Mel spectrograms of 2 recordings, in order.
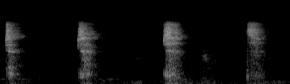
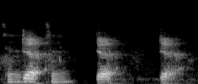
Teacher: So the d sound, okay, it's voiced. We put our fingers to our throat. We make the d sound. We can feel our vocal folds vibrating. The t sound, there's no vibration.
